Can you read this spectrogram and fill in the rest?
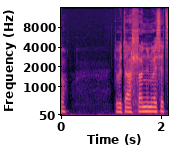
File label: "allan", Welsh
